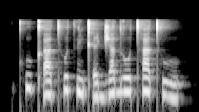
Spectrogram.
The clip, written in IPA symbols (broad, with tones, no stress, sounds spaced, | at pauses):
kʰ u˦ kʼ a˨ tʰ ʊ˦ t͡s ĩ˨ kʼ ɛ˨ d͡ʒ a˦ d oː˦ tʰ a˦ tʰ u˨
